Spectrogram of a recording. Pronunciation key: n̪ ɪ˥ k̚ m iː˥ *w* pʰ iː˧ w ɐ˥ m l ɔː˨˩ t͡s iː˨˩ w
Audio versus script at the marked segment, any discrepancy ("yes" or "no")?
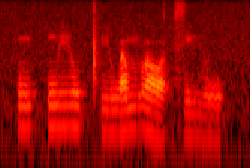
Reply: no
